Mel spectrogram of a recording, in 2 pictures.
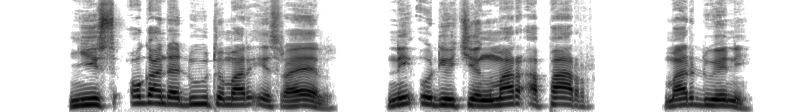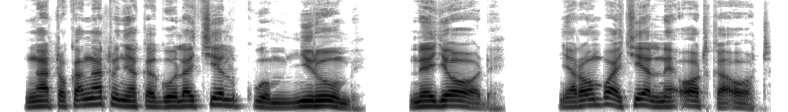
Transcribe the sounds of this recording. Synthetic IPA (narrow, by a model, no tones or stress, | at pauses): ɲisɔɡandadutomaɾɪsɾaɛl | nɪʔodjot͡ʃjeŋmaɾapar | mardwenḭ | ŋatɔkaŋatɔɲakaɡolat͡ʃɪɛlkwomɲiɾombe | nɛd͡ʒɔːdɛ̰ | ɲaɾɔmbɔat͡ʃɪɛlnɛʔɔtka̰ʔɔ̰t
